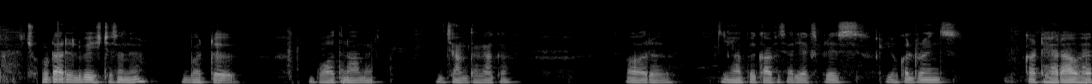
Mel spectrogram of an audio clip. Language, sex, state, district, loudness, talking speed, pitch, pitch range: Hindi, male, Jharkhand, Jamtara, -34 LUFS, 110 wpm, 105 Hz, 100-110 Hz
